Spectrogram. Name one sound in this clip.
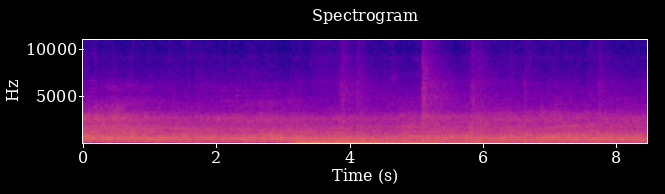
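Bare feet thud and shuffle on mats.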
